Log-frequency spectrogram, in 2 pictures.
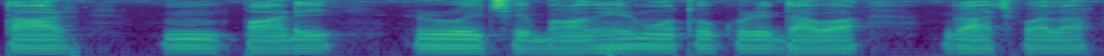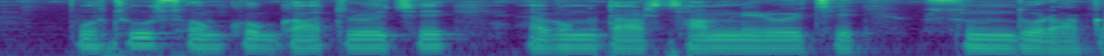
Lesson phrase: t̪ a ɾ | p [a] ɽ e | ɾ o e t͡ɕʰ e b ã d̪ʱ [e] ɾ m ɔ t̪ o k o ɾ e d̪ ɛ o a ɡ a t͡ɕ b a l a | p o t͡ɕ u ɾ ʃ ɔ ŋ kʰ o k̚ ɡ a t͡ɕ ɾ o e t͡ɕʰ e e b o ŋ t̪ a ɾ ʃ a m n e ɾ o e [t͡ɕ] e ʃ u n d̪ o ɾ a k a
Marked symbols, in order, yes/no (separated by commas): yes, yes, no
